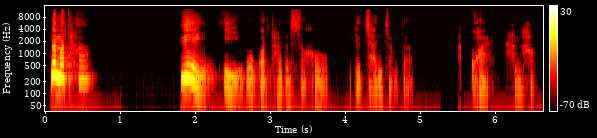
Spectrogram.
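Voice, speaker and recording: A middle-aged father giving a sermon-style testimony about his family, telling it in an animated way that swings between loud and soft. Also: on the high side, measured pace, breathy edge, no room sound, clean studio sound.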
